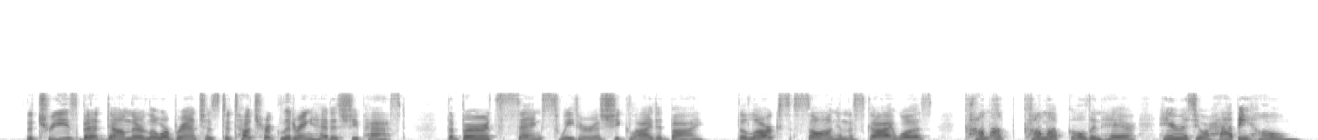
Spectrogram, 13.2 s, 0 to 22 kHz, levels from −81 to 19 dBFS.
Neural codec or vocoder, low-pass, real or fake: none; 7.2 kHz; real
